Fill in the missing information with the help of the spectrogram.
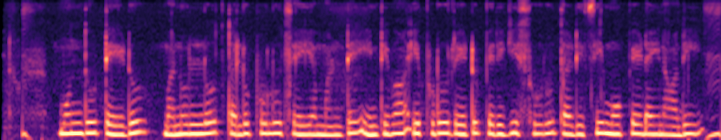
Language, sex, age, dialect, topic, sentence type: Telugu, female, 18-24, Southern, agriculture, statement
